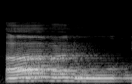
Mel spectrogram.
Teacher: آ 2 حرکات لمبا کریں گے، نو واو مد ہے، 2 حرکات لمبا کریں گے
